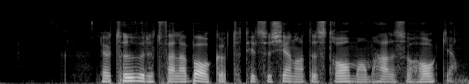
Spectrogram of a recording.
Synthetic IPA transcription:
loːt̪hʉ̟ːvɵd̪ət̪falːabɑːkɔt̪ʰːɪlsd̪ɔɕɛnːəɾat̪̚d̪ɛst̪ɾɑːmaɾɔmɦalsɔɦɑːkʰa

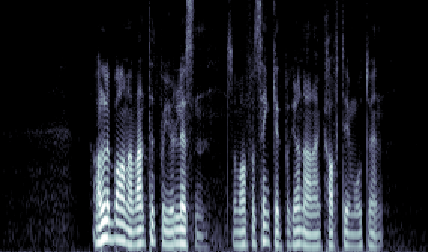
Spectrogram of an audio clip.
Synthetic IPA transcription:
ʔɑləbɑːʁnɑːʋɛnt̪ət̪̚pʰoːjʉləsn̩sɔmʋɑːʁfɔsɪŋkət̪̚pʰoːɡʁʉnɑːd̪ɛnkʰʁɑft̪ɪəmuːt̪ʋɪnn̩

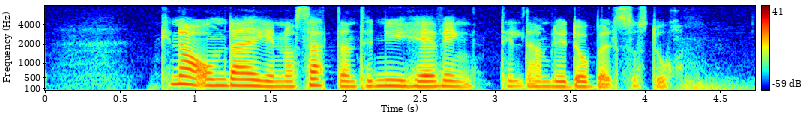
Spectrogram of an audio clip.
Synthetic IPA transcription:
kʰnɑːʔʊmd̪æɪɡənoːsɛt̪̚d̪ɛnt̪ʰɪlnyːɦeːʋɪŋt̪ʰɪld̪ɛmbliːd̪ɔbə̰lt̪soːst̪ṵːʁ

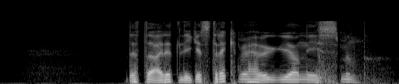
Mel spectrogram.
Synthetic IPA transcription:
d̪ɛt̪ʰːəæːɾɛt̪liːkət̪st̪ɾɛkːmeːhɑʉɡʏɑnɪsmən

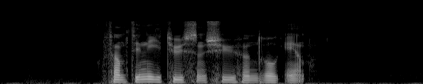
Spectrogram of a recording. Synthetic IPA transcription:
fɛmt̪ɪniːt̪ʰʉːsn̩ʃʉːhʉnd̪ʁəoːɡḛːn

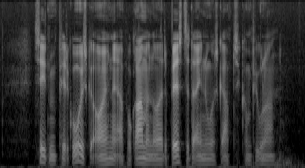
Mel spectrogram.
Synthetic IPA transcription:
se̝̰ːd̥mepʰeɾ̥æɡ̥o̝̰ːisɡ̥əʔɒ̽ɪnəʔæɐpʰʁo̝ɡ̥ʁɑ̈m̰ð̩ˠnɔ̽ːð̩ˠæd̥e̝b̥esd̥əd̥ɑ̈enuæɐsɡ̥ɑ̈b̥d̥t͡sʰe̝lkʰɒ̽mpʰjṵːɾ̥ɐːn

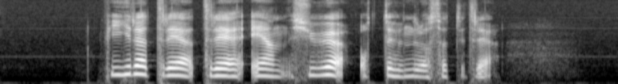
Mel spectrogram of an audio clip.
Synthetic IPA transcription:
fiːɾət̪ʰɾeːt̪ʰɾeːʔeːnçʉːə̰ʔɔt̪əhʉnd̪ɾəoːsœt̪ɪt̪ʰɾḛː

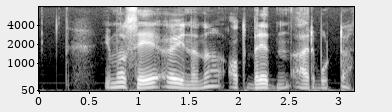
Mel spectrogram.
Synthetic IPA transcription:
ʋiːmoːseːœʏnənəɑt̪bɾɛd̪n̩æːɾbʊʈːə

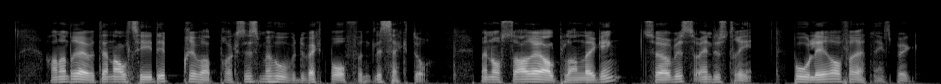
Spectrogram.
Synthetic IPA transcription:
hɑnhɑːd̪ʁeːʋət̪ʰeːnɑlsiːd̪ɪpʰʁɪʋɑːt̪̚pʰʁɑksɪsmeːhuːʋəd̪ʋɛkt̪̚pʰoːɔfənt̪lɪsɛkt̪ʊ̰ʁ | mɛnɔsɔɑʁɛɑːlpʰlɑːnlɛɡɪŋ | sœʁʋɪso̰ːɪnd̪ʉst̪ʁḭː | b̥uːlɪəʁəoːfɔʁɛt̪nɪŋsbʏɡ

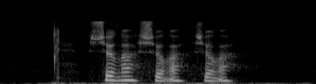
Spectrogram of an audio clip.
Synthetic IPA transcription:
søŋɐsøŋɐsøŋɐ

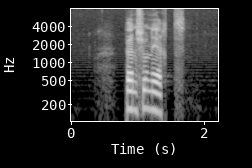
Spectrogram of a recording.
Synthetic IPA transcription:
pʰɛnʃʊneːʁt̪

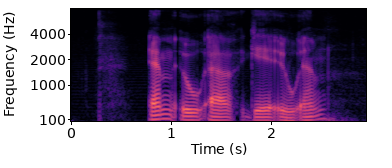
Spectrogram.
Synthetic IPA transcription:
ʔɛmʉːʔæʁɡeːʔʉːʔɛn

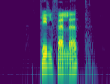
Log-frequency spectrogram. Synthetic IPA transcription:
t̪ʰɪlfɛlːət̪

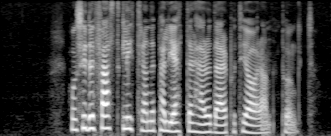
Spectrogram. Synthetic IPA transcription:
hʊnsʏd̪ːəfast̪ɡlɪt̪ɾand̪əpʰaljɛt̪ːəɾɦæːɾɔd̪æːɾpʰɔt̪ʰɪɑːɾa̰npʰɵ̰ŋkt̪

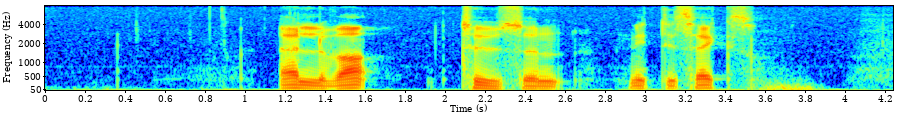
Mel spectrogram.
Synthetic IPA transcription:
ɛlva | t̪ʰʉ̟ːsənː | ɪt̪ːɪsɛks

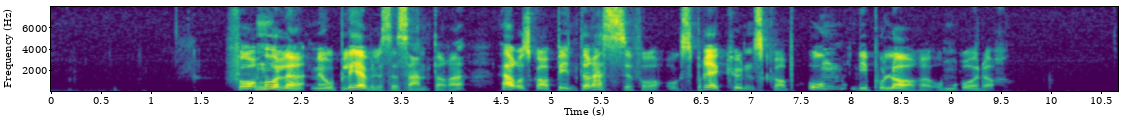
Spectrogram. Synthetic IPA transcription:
fɔʁmoːləmeːʊpleːʋəlsəsɛnt̪əʁə | æːʁoːskɑːpəɪnt̪əʁɛsəfɔʁoːɡspʁeːkʰʉnskʰɑːpʊmd̪iːpʰʊlɑːʁəʔʊmʁoːd̪ə̰ʁ

